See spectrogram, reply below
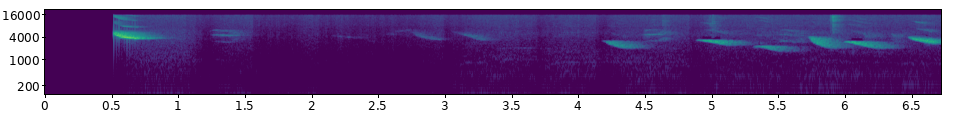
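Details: Rufous-collared sparrow song: slurred descending whistles around midrange, a few sparse notes then a run of five clear downslurred whistles near the end, faint low rumble beneath.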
